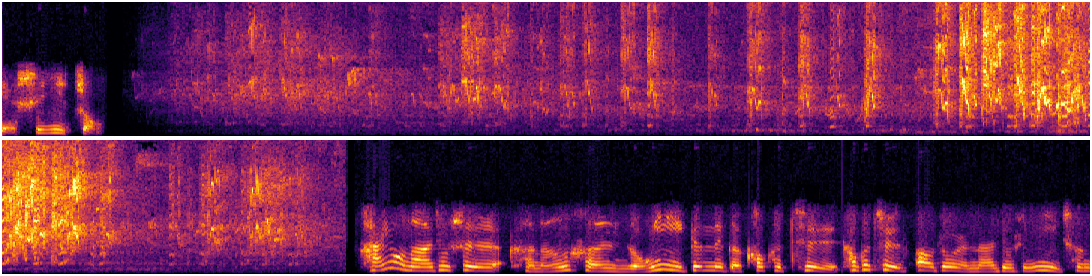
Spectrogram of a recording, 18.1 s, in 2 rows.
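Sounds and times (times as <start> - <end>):
speech: 0.0 - 0.9, 12.1 - 18.1
flock of Crimson Rosella parrots squawking and chattering: 1.4 - 12.0.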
